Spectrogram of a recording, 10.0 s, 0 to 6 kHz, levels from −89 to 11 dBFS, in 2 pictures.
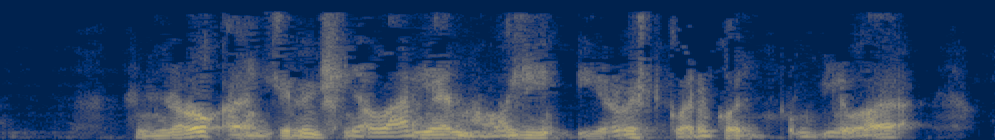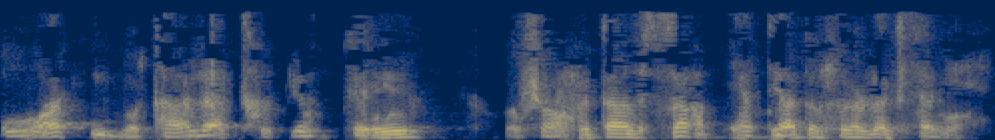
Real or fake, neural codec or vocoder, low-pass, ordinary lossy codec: fake; codec, 24 kHz, 1.5 kbps, HILCodec; 5.4 kHz; MP3, 24 kbps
